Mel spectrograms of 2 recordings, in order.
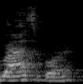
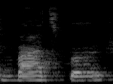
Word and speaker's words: Wartburg: So this Wartburg, I noticed Germany does not pronounce the W as W, they pronounce it as V. So if I should pronounce this stuff in English, I'll be saying Wartburg, but in German it's Wartburg.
